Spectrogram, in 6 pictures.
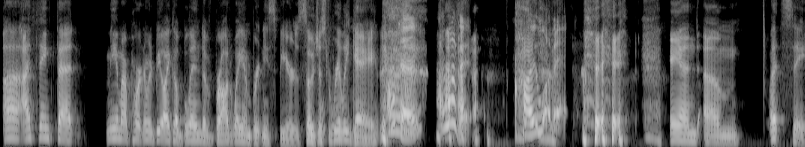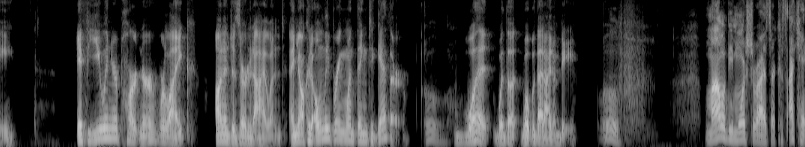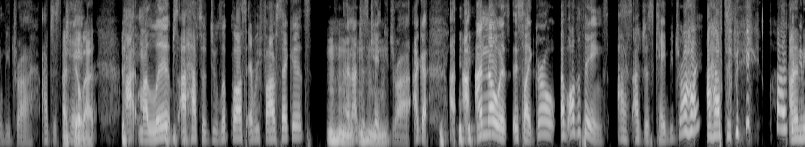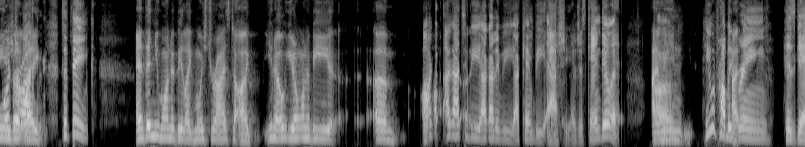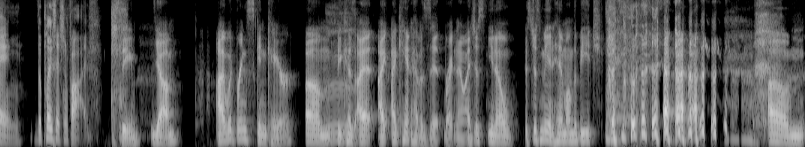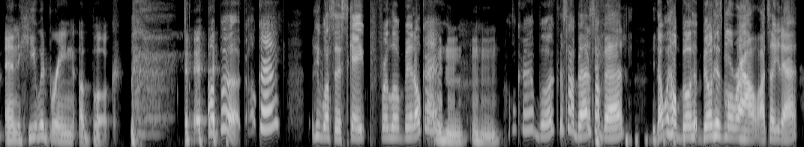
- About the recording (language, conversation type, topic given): English, unstructured, What small, consistent rituals help keep your relationships strong, and how did they start?
- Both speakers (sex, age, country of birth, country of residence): female, 30-34, United States, United States; male, 35-39, United States, United States
- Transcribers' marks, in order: other background noise; tapping; laugh; laugh; chuckle; laughing while speaking: "dry"; laughing while speaking: "be"; "like" said as "ike"; other noise; laugh; laugh; laugh; laugh; laugh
